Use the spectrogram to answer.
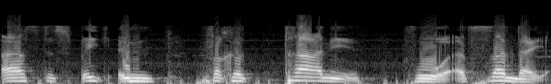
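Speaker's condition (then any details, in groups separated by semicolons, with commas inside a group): Cerebral palsy; discovered at age 2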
